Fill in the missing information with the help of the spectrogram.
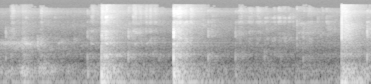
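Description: A plastic Apple Pencil tip makes short scratching strokes across a flat iPad glass touchscreen fitted with a matte screen protector while inking a face. Soft, low scratches are broken by a few sharper, louder strokes, each with a bright rasp that quickly fades.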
